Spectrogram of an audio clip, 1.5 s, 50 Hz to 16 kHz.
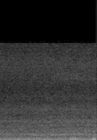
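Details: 2013 Nissan Rogue, about 109,000 miles, towed in with no forward or reverse and code P0746: in reverse with the pedal floored, a flat idle rumble that never climbs. The engine stays at idle under full throttle.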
